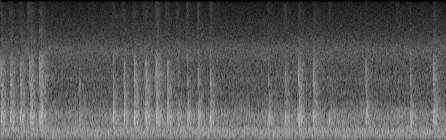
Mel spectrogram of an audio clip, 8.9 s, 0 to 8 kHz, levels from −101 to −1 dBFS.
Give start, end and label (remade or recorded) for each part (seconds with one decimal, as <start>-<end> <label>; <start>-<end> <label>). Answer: 0.0-8.9 recorded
